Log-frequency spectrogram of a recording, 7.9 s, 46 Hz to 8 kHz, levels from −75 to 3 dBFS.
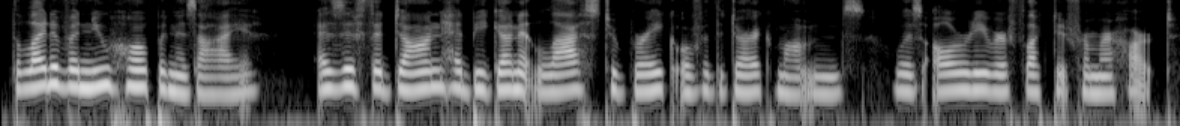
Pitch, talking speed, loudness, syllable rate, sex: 195 Hz, 220 wpm, -19 LUFS, 5.0 syllables/s, female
